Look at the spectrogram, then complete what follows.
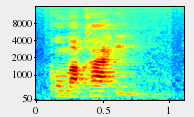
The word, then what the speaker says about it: kumákáin: The third example: Be eating (kumákáin) The stress is on the ká.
